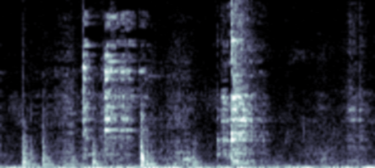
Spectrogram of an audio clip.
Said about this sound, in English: Please, get the cooking pot down off the shelf for me.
